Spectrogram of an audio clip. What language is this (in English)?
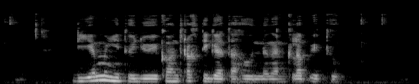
Indonesian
